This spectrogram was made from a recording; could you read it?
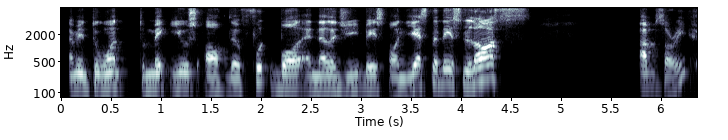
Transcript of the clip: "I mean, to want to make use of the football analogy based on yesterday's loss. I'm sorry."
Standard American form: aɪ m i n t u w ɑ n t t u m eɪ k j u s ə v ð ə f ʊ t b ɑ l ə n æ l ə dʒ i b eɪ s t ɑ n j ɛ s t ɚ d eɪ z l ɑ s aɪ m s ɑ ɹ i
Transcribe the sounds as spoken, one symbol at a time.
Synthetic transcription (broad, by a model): aɪ m i n t u w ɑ n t t u m eɪ k j u s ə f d ə f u t b ɑ l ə n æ l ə dʒ i b eɪ s t ɑ n j ɛ s t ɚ d eɪ s l ɑ s aɪ m s ɑ ɹ i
